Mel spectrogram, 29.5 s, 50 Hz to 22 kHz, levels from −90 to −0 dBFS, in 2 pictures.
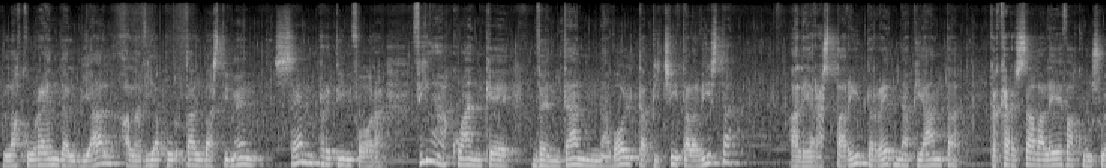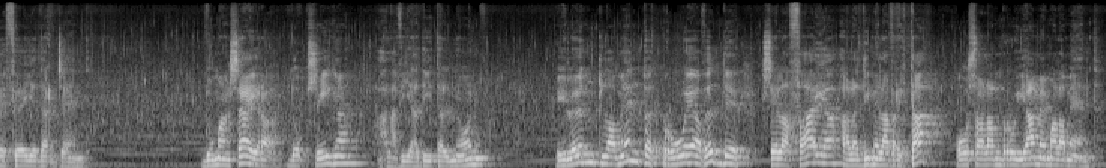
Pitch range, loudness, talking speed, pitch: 125-160 Hz, -22 LUFS, 110 wpm, 140 Hz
